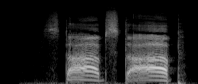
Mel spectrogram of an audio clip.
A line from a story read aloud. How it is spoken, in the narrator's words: cried the pumpkin head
